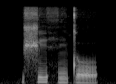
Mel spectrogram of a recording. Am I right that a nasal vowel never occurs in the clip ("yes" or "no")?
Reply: no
